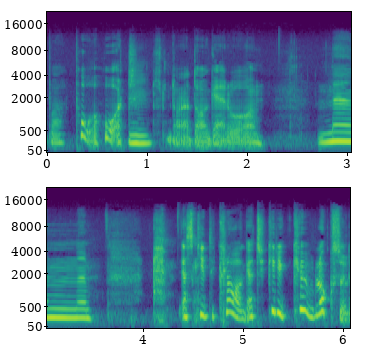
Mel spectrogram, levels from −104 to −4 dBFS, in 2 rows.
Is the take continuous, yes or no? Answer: yes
